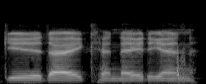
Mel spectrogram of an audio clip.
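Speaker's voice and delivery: deep, slow creature catchphrase; low and drawn out, like a monster; killer freight car. Acted. Freight car's catchphrase to a victim, deep slow voice.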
